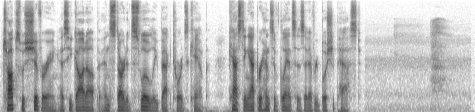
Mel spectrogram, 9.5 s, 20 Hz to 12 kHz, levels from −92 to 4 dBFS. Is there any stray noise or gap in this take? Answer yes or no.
yes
